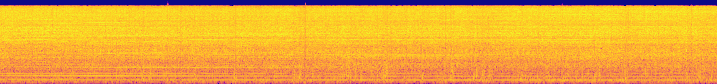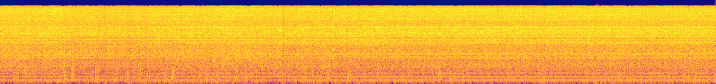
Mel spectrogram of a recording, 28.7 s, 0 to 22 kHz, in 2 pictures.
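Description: Yamaha FZ150i's 150 cc single-cylinder engine running steadily at high revs, around 8,000 rpm, at highway speed, with heavy wind noise on the microphone. The engine note eases slightly in pitch over the first few seconds as the bike slows a little.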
